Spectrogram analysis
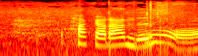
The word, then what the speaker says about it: jacarandas: Hakarandas. Jacarandas. Have you a Spanish lesson, Lee? So J is pronounced H.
